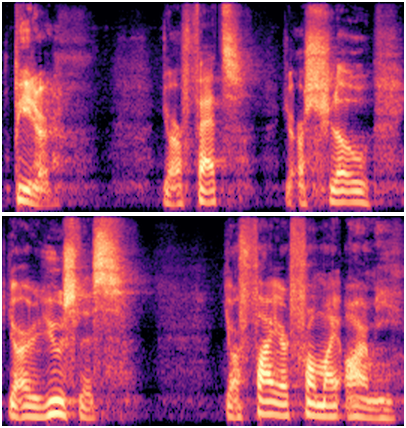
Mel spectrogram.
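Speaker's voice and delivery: lightly voiced commander, a touch low; understated imitation of a commander firing a soldier; imitated commander. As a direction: quote a commander's dismissal in measured short phrases. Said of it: "He's our commander".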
